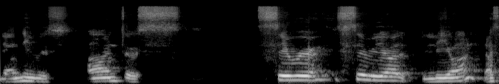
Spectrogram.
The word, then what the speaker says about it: Sierra Leone: And then he was on to Sierra Leone. That's how you pronounce it.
